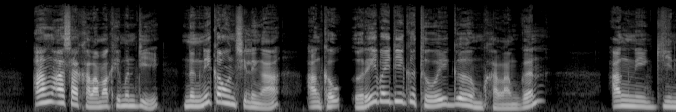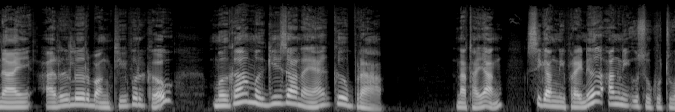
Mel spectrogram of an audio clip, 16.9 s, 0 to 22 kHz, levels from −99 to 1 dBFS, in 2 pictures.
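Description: It's a speech clip, and from 5.20 s to 14.14 s there's a time-stretched section: the pace suddenly drops to about 0.7x while the pitch holds steady, leaving things dragging. That's likely software stretching the audio to fit a length by repeating short pieces.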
